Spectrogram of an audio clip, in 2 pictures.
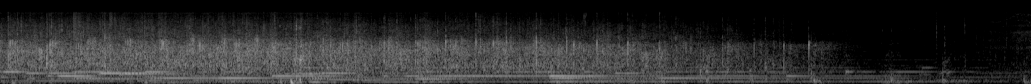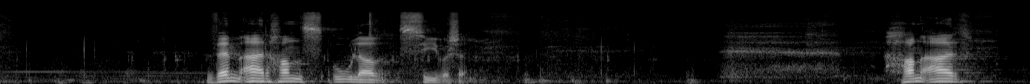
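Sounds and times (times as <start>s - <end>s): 
audience applause welcoming a state secretary at a talk event: 0.0s - 8.8s
speech: 12.5s - 15.1s, 19.4s - 20.1s.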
